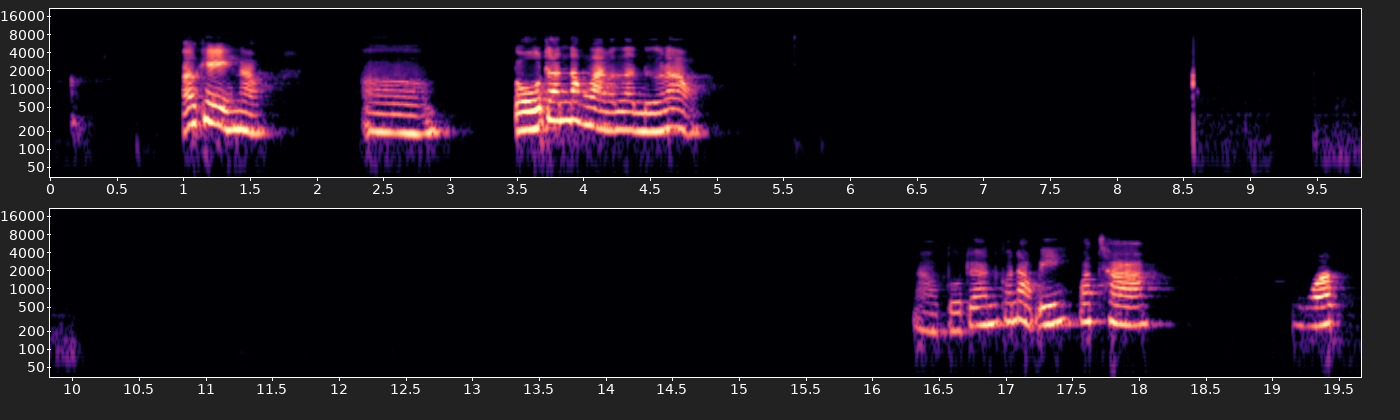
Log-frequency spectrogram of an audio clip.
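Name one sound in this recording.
A voice speaks in short phrases through an online call, with long pauses.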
